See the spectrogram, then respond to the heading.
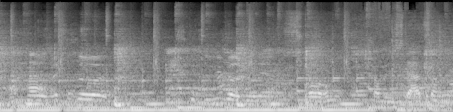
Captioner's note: group chatting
